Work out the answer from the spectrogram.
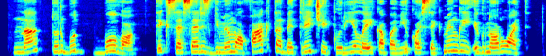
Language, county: Lithuanian, Klaipėda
